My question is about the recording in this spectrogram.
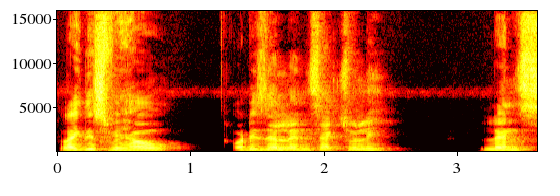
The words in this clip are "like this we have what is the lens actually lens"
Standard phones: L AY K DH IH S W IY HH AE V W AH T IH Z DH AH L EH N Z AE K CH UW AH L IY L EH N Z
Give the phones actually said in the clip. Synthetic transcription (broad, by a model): L AY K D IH S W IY HH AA W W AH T IH Z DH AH L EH N S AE K CH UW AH L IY L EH N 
